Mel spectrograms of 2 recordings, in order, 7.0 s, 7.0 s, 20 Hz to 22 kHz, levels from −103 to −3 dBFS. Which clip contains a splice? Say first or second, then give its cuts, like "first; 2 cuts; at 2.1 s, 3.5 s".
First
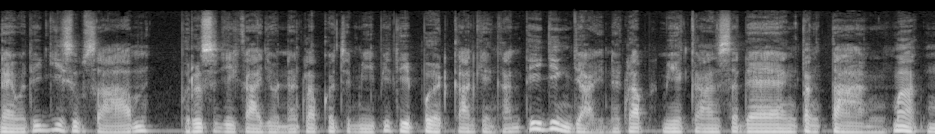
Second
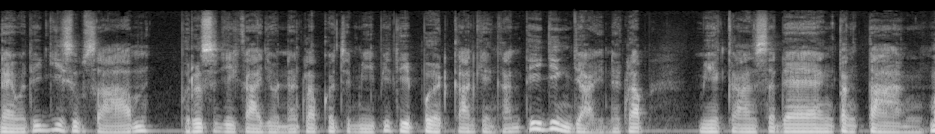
first; 1 cut; at 4.9 s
